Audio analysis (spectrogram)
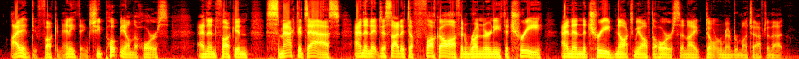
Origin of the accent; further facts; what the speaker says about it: the Kootenays, British Columbia, Canada; moved away; I'm from the Kootenays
